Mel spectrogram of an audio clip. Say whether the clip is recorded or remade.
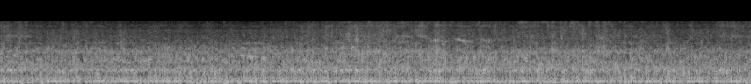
remade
